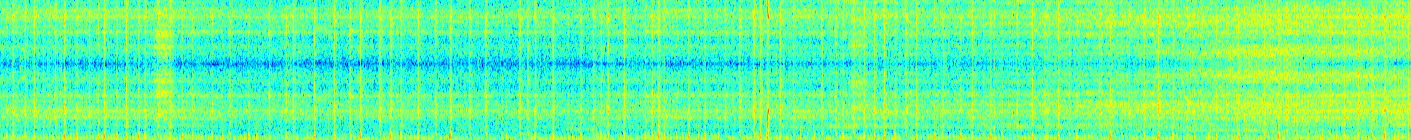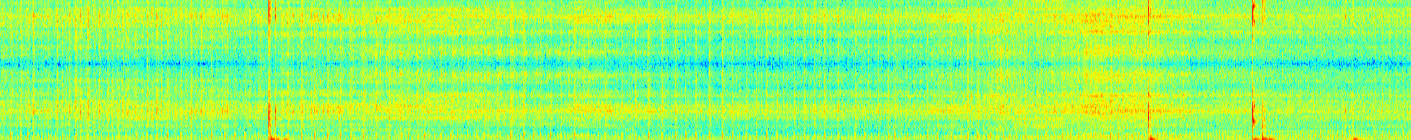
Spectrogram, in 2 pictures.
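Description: Montesa trial motorcycle's engine idling with a fast, even putter, with a sharp knock about halfway through and a few more near the end.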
